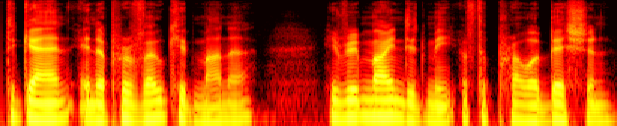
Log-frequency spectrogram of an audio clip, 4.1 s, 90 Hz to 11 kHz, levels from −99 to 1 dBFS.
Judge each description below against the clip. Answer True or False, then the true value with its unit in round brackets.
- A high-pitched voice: False (105 Hz)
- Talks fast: False (175 wpm)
